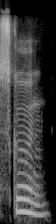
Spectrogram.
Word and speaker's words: skoon: So we really wanted to drive this one home, is that skoon is a Tlinkitized word for school. So it's just a Tlingit pronunciation for the English word school.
